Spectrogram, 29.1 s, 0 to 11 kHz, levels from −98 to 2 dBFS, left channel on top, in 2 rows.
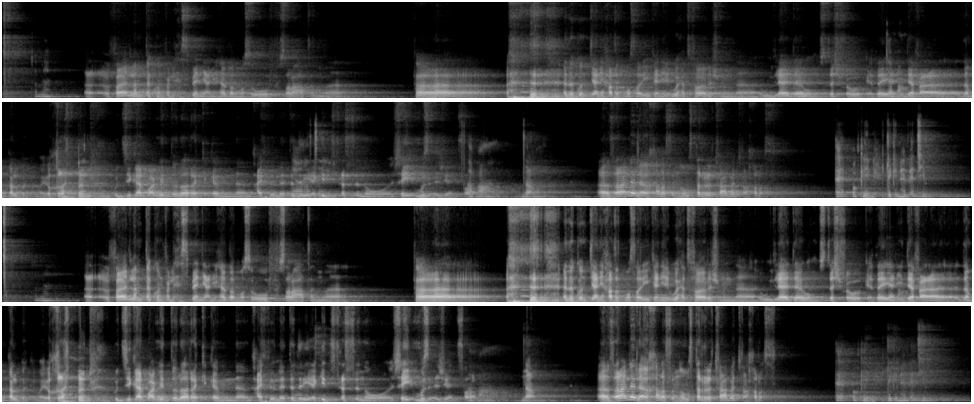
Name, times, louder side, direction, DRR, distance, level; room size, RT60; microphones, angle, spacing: voice 1, 1.2-5.2 6.2-7.3 7.6-21.6 22.3-22.5 23.5-26.1, right 5 dB, 85° right, 13 dB, 0.6 m, -30 dB
voice 2, 13.3-13.7 15.3-16.2 18.8-19.5 21.5-22.0 22.4-22.8 23.5-23.8 27.0-28.4, left 3 dB, 80° left, 7 dB, 1.0 m, -43 dB
15.5 x 7.5 x 10.0 m, 2.3 s
head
